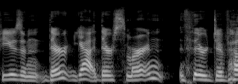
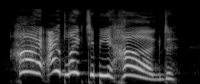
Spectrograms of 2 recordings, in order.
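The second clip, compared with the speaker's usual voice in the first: very high, squeaky talking toy doll voice; 13 semitones higher than usual. Retelling a movie scene where the doll fools Karen: Chucky's Good Guy doll voice. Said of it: "his, um, good guy voice and says".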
